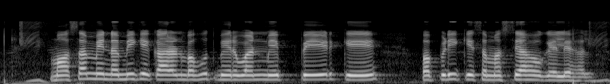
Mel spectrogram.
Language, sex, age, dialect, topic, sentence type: Magahi, male, 18-24, Western, agriculture, statement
